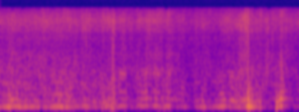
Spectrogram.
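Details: Honey bee colony humming inside the hive: a constant low buzz with rich overtones, steady in level, ending with two brief knocks near the close.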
